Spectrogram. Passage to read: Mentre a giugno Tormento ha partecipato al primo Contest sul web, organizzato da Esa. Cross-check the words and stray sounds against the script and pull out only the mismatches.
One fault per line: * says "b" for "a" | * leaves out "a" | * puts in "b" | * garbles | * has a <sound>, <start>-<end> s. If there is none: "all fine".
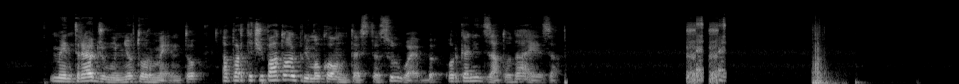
* has a laugh, 6.9-7.3 s
* has a thud, 8.1-8.5 s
